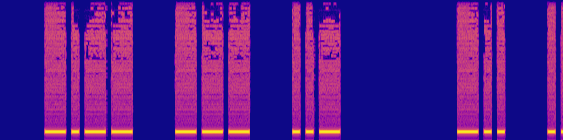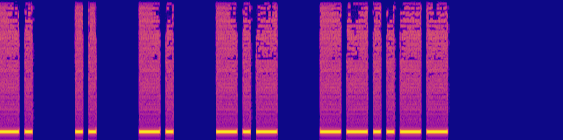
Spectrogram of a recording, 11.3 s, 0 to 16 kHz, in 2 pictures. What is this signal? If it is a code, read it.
Morse code, heard as a keyed tone, about 18 wpm, spaced as for 12 wpm, 1000 Hz. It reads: YOU DRINK,
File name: qotdfiles / 12wpm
